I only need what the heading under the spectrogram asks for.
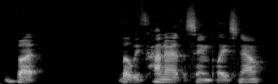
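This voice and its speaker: A man co-hosting a podcast in casual chat, relaxed and swearing freely. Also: on the low side, normal speed. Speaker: podcast co-host.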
